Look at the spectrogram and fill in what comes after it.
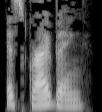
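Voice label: "ascribing", British English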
